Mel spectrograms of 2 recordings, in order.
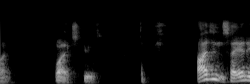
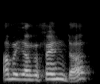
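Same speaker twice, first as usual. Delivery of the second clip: put-on much higher, cocky young offender; imitating a young offender; 13 semitones higher, 5 dB louder than usual. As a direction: voice the kid owning the label. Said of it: "If they go".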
